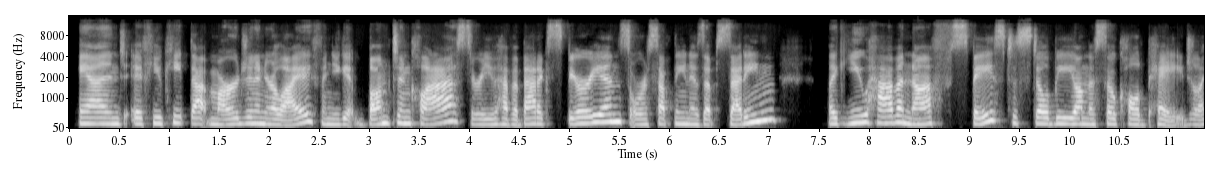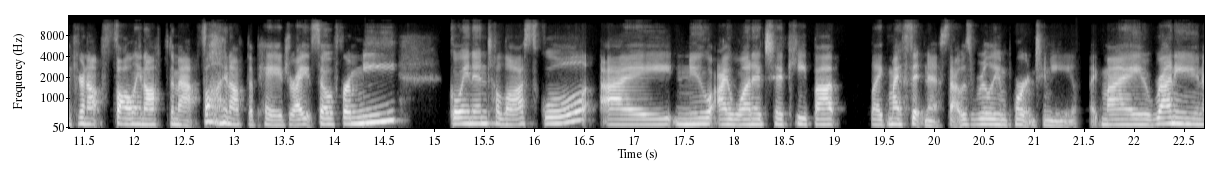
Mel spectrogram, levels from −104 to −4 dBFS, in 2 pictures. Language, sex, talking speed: English, female, 200 wpm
